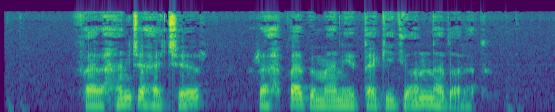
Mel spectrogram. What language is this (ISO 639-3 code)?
fas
